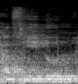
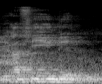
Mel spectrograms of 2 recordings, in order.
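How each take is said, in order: First: The word ends with an added -un syllable. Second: The word ends on the d, without -un. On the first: The speaker calls it wrong. "bukan hafidun" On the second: The speaker calls it right. "dinamakan hafid"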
